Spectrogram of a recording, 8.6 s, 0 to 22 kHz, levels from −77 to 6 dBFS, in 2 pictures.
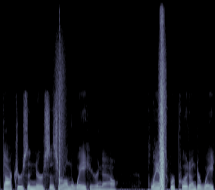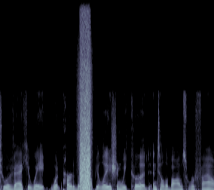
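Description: Three short swishes of static break into the speech, at 1.01 to 1.36 s, 3.14 to 3.34 s and 5.80 to 6.17 s. These are wireless microphone noise hits: the analogue FM radio link from the microphone fades as reflected signals cancel the direct one, so the receiver's own noise rises and, in a deep fade, breaks into clicks that cover the voice until the signal recovers.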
